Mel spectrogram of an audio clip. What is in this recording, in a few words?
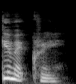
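"gimmickry", British English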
